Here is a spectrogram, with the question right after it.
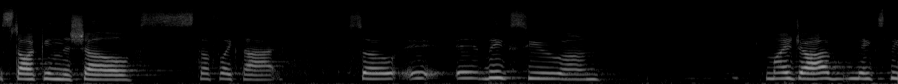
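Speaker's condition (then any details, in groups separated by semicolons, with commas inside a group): Cerebral palsy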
